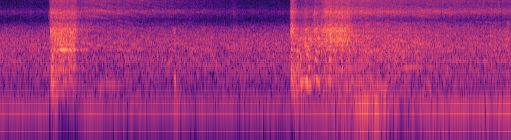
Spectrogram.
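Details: Mazda carburettor engine after correcting swapped primary/secondary jets (large jet on secondary, small on primary), which made it die when throttled: catches cleanly, takes a quick rev without stumbling, settles to steady quiet idle; carburettor running right.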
